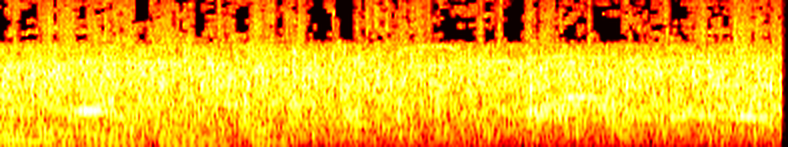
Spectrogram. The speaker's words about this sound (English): And he's the first rapper to ever receive that award. And I feel like that's dope, man. Give him a little, a little applause for him.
